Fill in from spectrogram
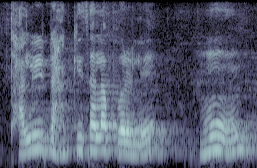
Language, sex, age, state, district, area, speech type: Odia, male, 18-30, Odisha, Subarnapur, urban, spontaneous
